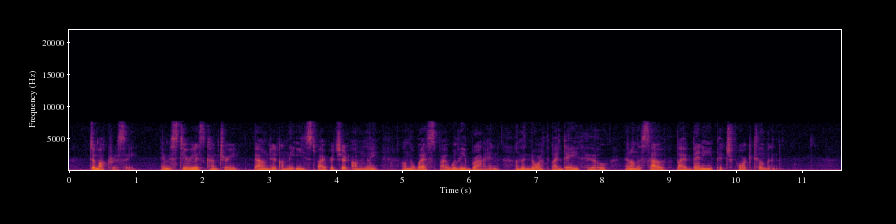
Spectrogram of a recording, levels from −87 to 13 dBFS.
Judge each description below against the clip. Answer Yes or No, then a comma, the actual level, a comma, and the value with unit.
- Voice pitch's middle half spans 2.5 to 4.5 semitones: No, average, 4.9 semitones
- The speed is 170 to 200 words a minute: No, average, 160 wpm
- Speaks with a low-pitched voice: Yes, low, 100 Hz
